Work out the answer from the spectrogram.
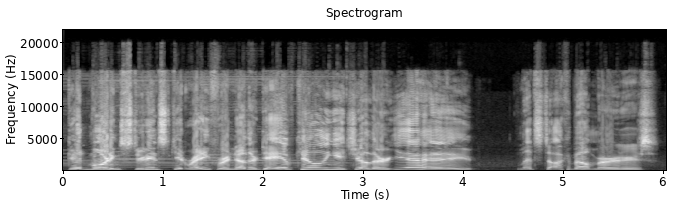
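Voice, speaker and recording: A man's voice: high voice, lively intonation, moderate pace, pushed and bright, smooth, pitched above the performer's own voice. A man voicing a gleeful, mocking mascot bear from a visual novel game, making mock-cheerful announcements.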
